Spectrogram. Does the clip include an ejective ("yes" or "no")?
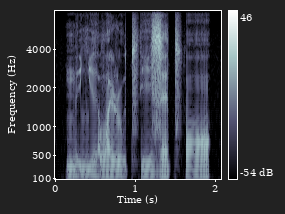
yes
